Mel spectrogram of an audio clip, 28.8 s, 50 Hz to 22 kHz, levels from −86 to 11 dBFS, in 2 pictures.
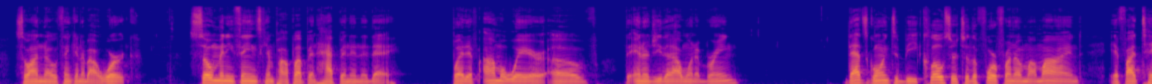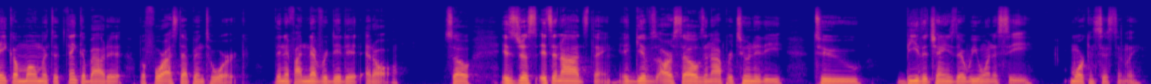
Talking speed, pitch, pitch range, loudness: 175 wpm, 100 Hz, 95-105 Hz, -25 LUFS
